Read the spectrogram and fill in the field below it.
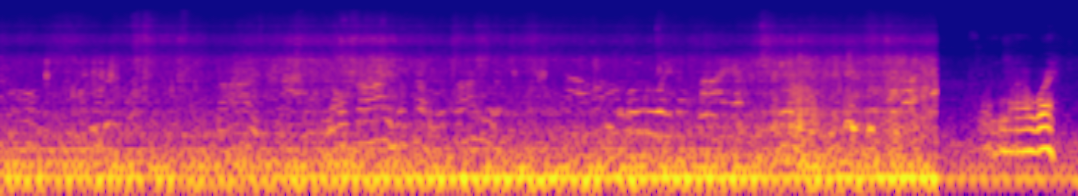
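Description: Leaves rustle as a man climbs in a tree.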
